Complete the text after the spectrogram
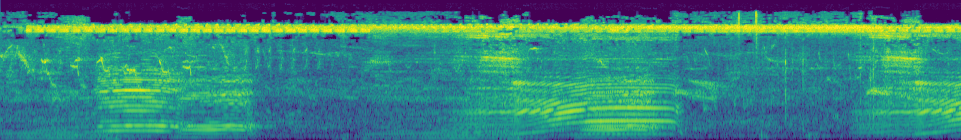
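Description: A cow gives three long, rich moos, each swelling and fading over a couple of seconds.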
